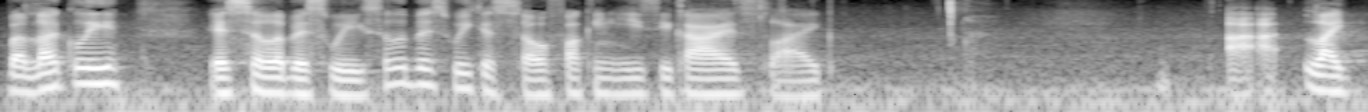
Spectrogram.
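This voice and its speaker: A woman's voice: extremely low pitch, normal speed. A young adult woman hosting a casual, chatty podcast at home, rambling and interrupting herself with lots of slang in an echoey room. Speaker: podcast host. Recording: echoey, sparsely furnished room.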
